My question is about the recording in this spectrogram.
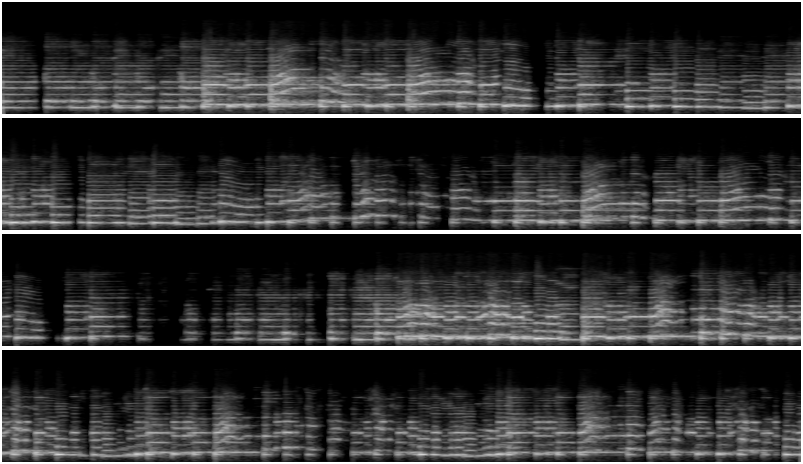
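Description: Solo sarod playing a short composition in an afternoon raga: plucked notes with frequent sliding glides between pitches. The playing stops for about a second a little past halfway, then resumes.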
